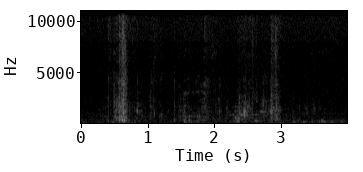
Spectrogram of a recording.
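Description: Faint rustling of Bible pages being turned, a few short crackles about half a second in and again between two and three seconds in, over near-silent room tone.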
